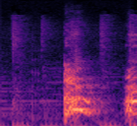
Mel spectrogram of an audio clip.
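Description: Several short dog barks, loud and close, in an uneven rhythm with brief gaps between them and no talking.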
